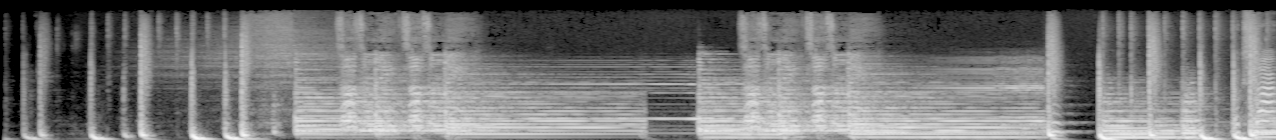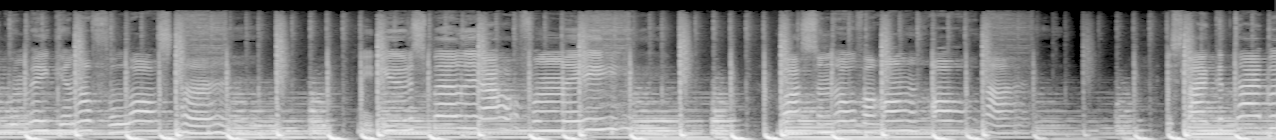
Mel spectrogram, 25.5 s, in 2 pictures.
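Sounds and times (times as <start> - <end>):
Top 40 remix at 119 bpm: 0.2 - 25.5.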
